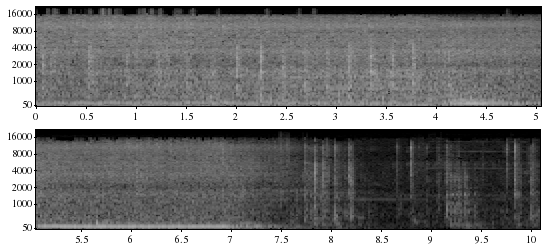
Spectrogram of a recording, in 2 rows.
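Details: Drivetrain clunk while driving, recorded with the front driveshaft removed and all U-joints replaced: a steady drone with even clunks, a little under 4 per tire rotation, pointing between the transmission output and the differential input. With the rear driveshaft out, the noise remained but was less pronounced.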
